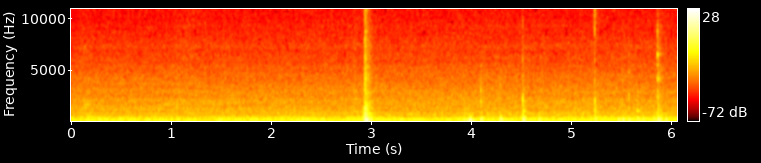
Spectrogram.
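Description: Plastic ammo box being shut: one sharp snap of the lid about halfway through, then several lighter clicks and taps as the latch is handled. A low steady hum sits underneath.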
